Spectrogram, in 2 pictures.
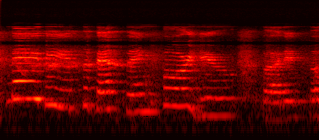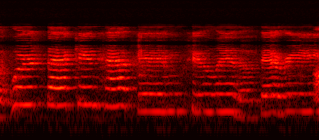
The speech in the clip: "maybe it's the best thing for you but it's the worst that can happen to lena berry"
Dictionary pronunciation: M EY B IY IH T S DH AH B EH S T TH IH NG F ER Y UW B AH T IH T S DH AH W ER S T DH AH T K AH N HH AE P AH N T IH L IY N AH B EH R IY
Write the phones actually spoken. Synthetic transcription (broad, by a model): M EY B IY IH T S DH AH B EH S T TH IH NG F ER Y UW B AH T IH T S DH AH W ER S DH AH T K AH N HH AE B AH N T IH L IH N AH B EH R IY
